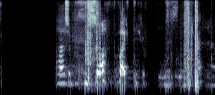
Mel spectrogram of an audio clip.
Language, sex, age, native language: Icelandic, female, 12, Icelandic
